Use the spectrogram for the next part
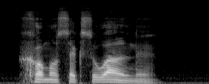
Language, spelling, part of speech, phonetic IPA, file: Polish, homoseksualny, adjective, [ˌxɔ̃mɔsɛksuˈʷalnɨ], Pl-homoseksualny.ogg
